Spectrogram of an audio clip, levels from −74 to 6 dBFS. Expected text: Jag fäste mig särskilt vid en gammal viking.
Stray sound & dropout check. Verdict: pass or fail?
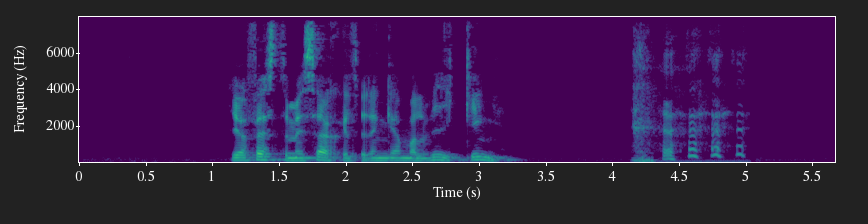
fail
